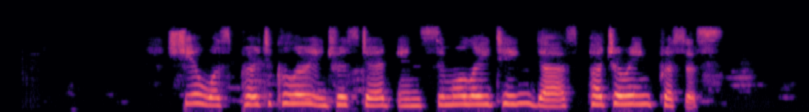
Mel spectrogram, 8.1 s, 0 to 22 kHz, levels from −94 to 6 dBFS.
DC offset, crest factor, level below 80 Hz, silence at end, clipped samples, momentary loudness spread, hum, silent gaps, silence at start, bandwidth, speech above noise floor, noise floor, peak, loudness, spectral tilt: under 0.1%; 16 dB; -74 dBFS; 0.9 s; under 0.1%; 9 LU; none; none; 1.7 s; 8.2 kHz; 56 dB; -81 dBFS; -10 dBFS; -25 LUFS; -2.5 dB/octave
